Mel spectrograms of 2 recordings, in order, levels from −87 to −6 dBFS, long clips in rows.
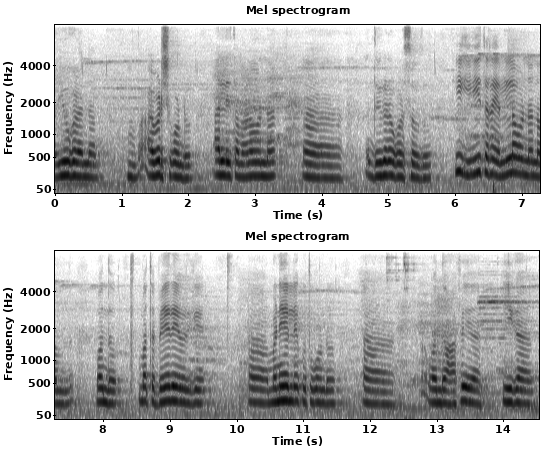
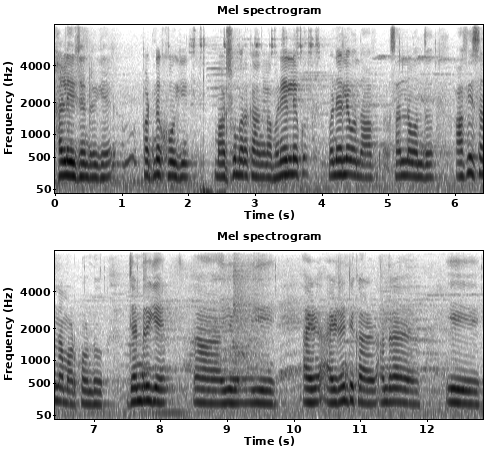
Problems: none marked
